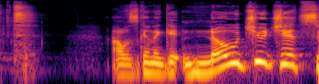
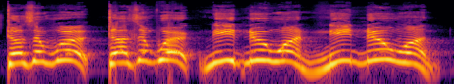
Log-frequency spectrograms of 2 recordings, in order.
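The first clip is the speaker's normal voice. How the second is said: much higher, strained, broken English pleading; a mock desperate customer begging for a stronger cream; 10 semitones higher, slower than usual. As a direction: squeak out the demand like a desperate, out-of-it customer.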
